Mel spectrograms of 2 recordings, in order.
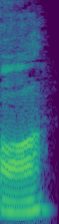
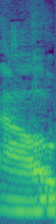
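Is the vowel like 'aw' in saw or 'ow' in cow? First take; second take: aw; ow. First: The vowel sounds like aw in saw. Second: The vowel sounds like ow in cow. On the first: The speaker calls it wrong. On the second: The speaker calls it right. "So it's it's ow"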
